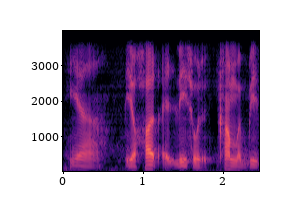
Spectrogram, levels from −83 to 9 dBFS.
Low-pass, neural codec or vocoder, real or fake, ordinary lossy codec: 3.6 kHz; codec, 16 kHz, 4 kbps, X-Codec, HuBERT features, trained on LibriSpeech; fake; none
